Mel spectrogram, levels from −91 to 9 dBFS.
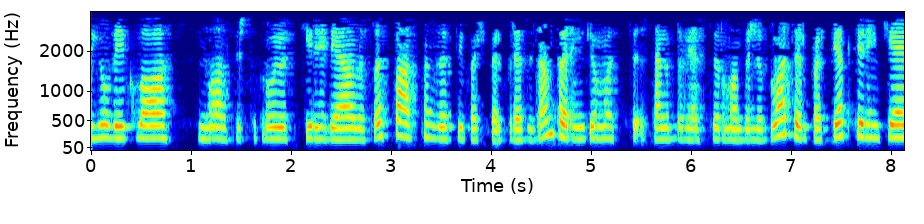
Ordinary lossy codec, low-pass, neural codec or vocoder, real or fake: MP3, 16 kbps; 3.6 kHz; codec, 16 kHz, 4.8 kbps, FACodec; fake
